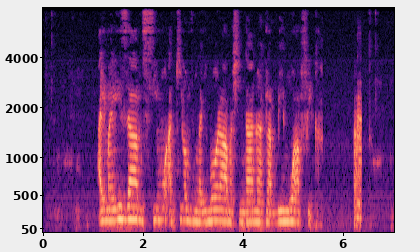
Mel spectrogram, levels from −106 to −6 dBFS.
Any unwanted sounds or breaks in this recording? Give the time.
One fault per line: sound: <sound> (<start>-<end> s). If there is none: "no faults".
sound: laugh (6.2-6.4 s)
